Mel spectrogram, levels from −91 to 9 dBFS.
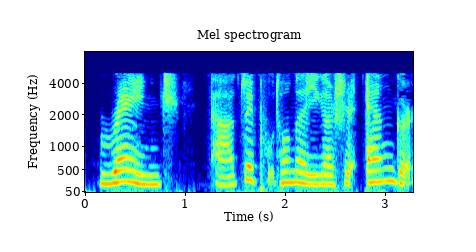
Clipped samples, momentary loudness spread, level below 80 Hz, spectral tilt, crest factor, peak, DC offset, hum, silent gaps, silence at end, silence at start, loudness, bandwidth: under 0.1%; 11 LU; -50 dBFS; -10.5 dB/octave; 18 dB; -6 dBFS; under 0.1%; none; none; 0.05 s; 0.15 s; -24 LUFS; 5.2 kHz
